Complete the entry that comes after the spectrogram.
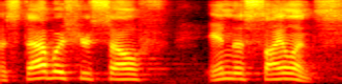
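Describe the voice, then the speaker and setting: A man talks loudly at a high pitch. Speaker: spiritual teacher. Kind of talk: spiritual talk. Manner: emphatic.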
